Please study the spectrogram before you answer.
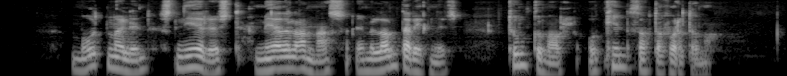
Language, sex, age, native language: Icelandic, male, 30-39, Icelandic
